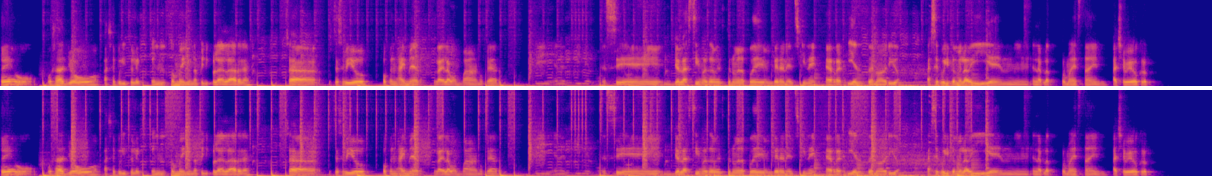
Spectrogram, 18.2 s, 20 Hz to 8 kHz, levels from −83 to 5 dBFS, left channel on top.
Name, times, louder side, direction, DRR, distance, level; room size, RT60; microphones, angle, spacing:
voice 1, 0.0-3.8 4.3-7.5 9.2-13.5 13.9-17.2, left 2 dB, 20° left, 0.5 m, -21 dB
sound 1, 0.6-14.9, right 3 dB, 75° right, 0.5 m, -24 dB
sound 2, 1.8-2.8 3.8-4.7 5.9-6.9 7.9-8.9 9.9-10.8 12.6-13.8, left 3 dB, 45° left, 2.6 m, -43 dB
voice 2, 8.0-9.8, left 1 dB, ahead, 1.9 m, -38 dB
sound 3, 9.0-14.3, right 2 dB, 55° right, 2.5 m, -30 dB
12.0 x 5.1 x 4.7 m
head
